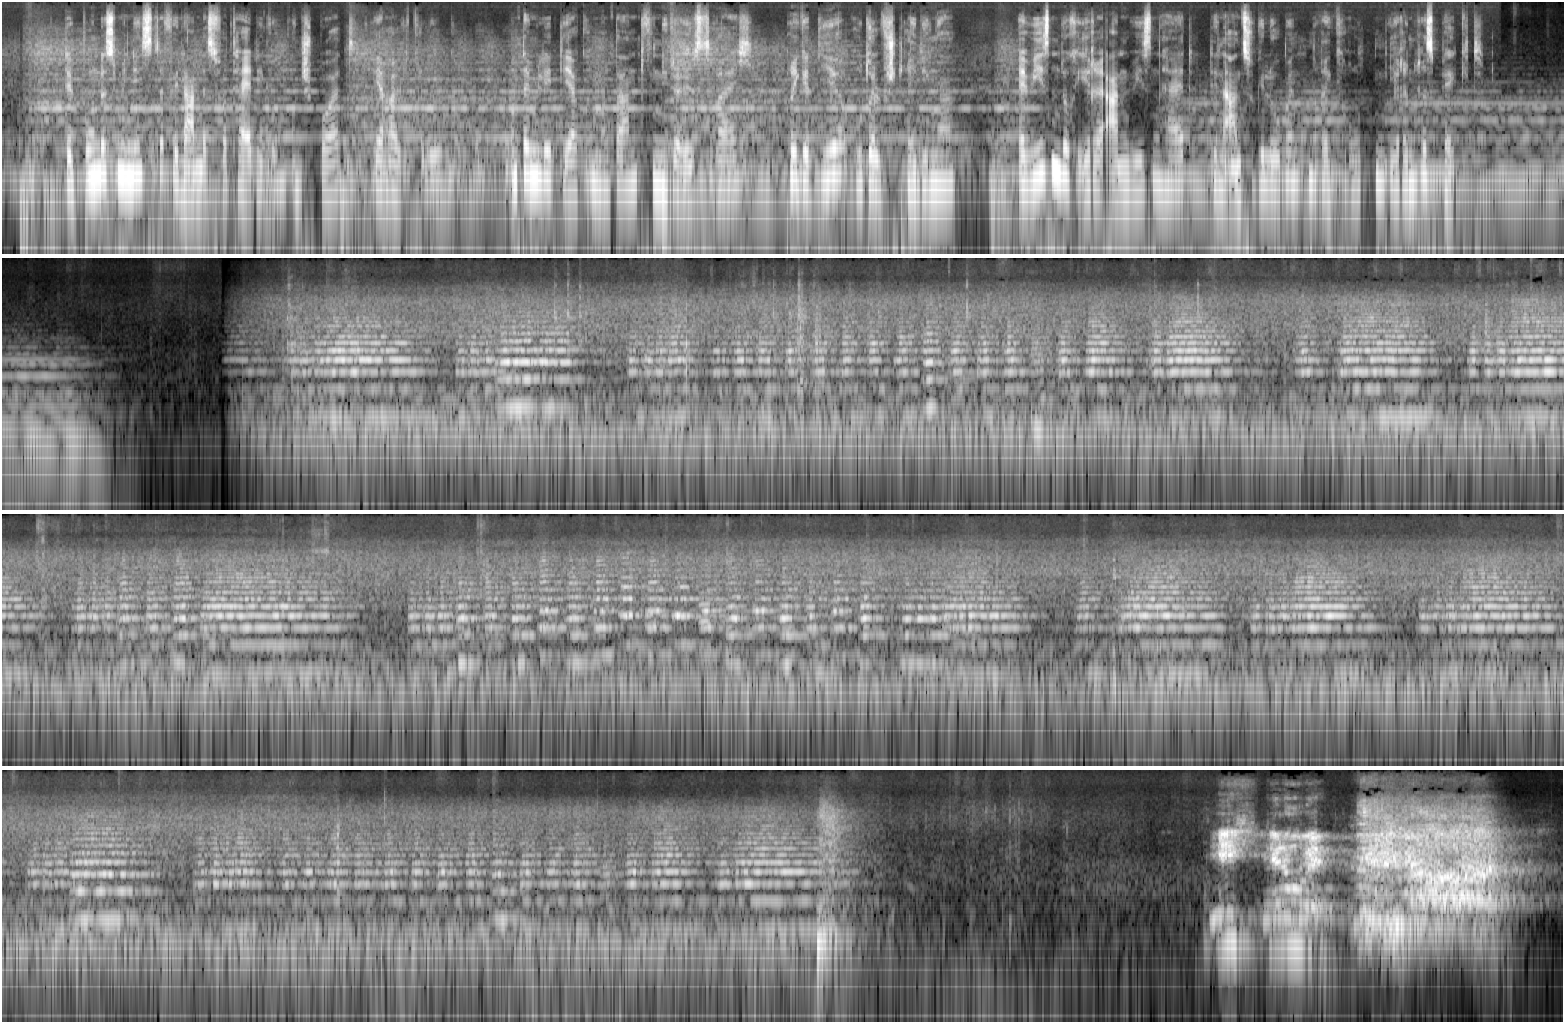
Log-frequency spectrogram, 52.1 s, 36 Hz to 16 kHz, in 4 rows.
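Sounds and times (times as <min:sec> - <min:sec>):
brass band playing: 0:00.0 - 0:14.2, 0:14.9 - 0:46.5, 0:50.1 - 0:51.9.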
